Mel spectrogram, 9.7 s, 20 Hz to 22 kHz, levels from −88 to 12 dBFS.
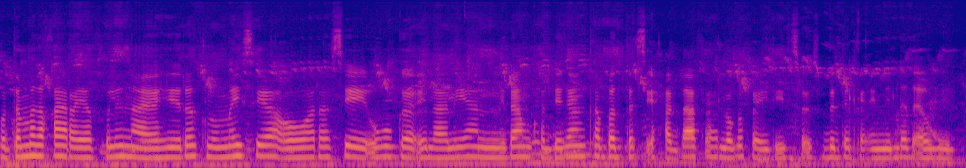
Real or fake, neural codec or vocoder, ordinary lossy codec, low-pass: real; none; none; none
